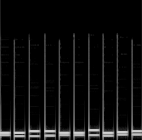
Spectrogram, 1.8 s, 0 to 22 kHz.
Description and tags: push phone02
call, calling, Japan, Japanese, mobile, phone, push, ring, telephone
